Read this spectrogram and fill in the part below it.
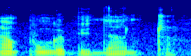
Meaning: pomegranate
- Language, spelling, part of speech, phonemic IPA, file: Malagasy, ampongabendanitra, noun, /aᵐpuᵑɡabeⁿdanit͡ʂḁ/, Mg-ampongabendanitra.ogg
